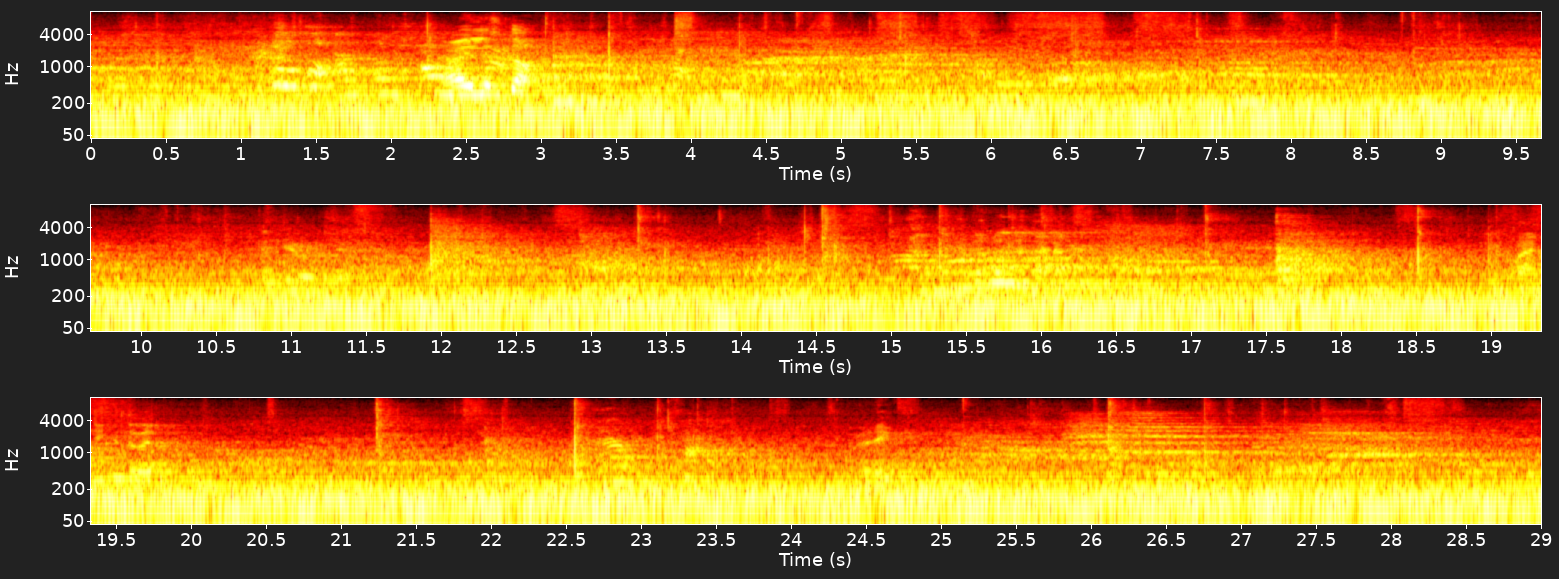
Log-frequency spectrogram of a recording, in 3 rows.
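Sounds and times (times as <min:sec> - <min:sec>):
faint voices: 0:00.0 - 0:14.1, 0:14.8 - 0:29.0
low hum of gym hall: 0:00.0 - 0:29.0.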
